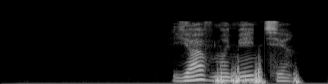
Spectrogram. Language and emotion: Russian, neutral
